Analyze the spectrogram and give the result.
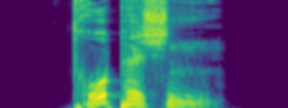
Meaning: inflection of tropisch: 1. strong genitive masculine/neuter singular 2. weak/mixed genitive/dative all-gender singular 3. strong/weak/mixed accusative masculine singular 4. strong dative plural
- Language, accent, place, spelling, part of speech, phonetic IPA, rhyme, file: German, Germany, Berlin, tropischen, adjective, [ˈtʁoːpɪʃn̩], -oːpɪʃn̩, De-tropischen.ogg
